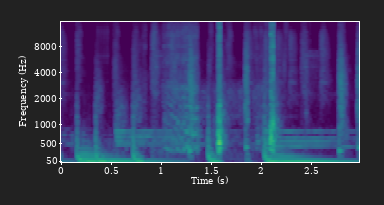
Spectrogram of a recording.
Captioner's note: drill whirring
